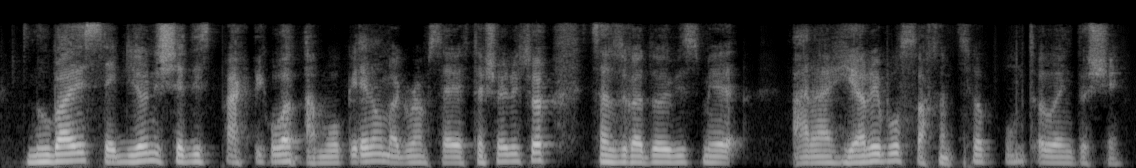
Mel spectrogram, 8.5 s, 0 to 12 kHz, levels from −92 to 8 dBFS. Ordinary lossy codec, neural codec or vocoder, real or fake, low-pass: AAC, 48 kbps; codec, 16 kHz, 0.5 kbps, X-Codec, WavLM features, trained on Multilingual LibriSpeech; fake; 7.2 kHz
